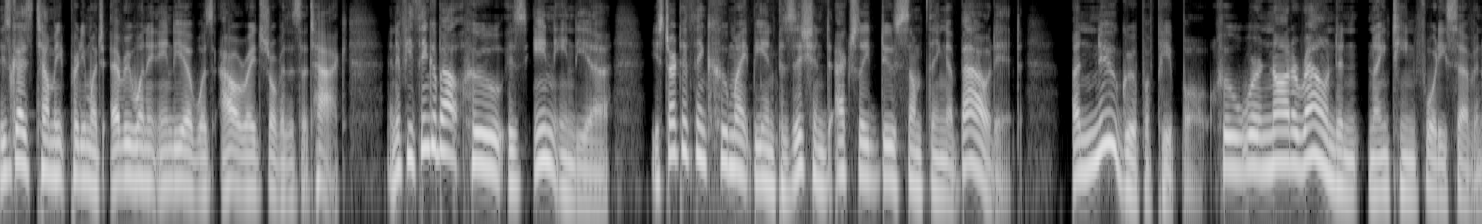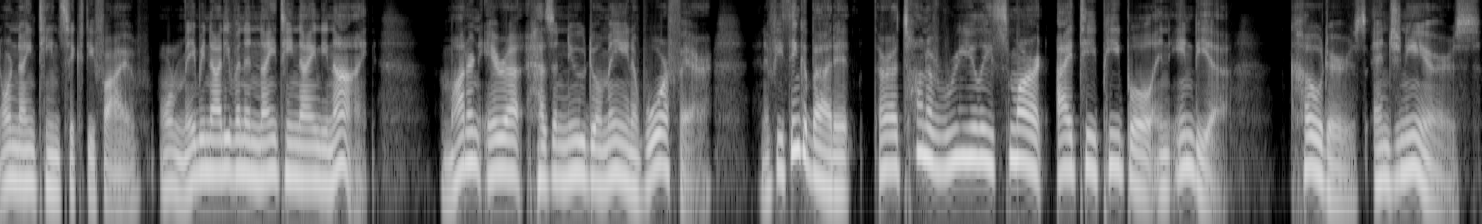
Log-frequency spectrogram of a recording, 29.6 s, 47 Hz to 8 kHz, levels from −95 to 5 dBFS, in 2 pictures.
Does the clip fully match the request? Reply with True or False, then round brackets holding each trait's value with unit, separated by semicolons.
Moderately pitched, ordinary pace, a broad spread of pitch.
True (150 Hz; 170 wpm; 7.2 semitones)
